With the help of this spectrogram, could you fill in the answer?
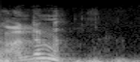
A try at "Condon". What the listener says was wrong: Condon with an N. It's Condon with an N, not Condon with an M, because Condon with an M goes mm, not mm.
